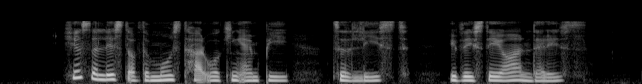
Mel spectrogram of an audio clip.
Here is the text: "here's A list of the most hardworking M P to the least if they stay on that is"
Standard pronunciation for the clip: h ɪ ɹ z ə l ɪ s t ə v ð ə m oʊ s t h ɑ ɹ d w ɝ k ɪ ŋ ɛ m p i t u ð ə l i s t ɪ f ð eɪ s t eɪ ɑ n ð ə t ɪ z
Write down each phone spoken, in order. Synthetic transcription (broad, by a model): h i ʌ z ə l ɪ s t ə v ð ə m oʊ s t h ɑ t w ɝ k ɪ ŋ ɛ m p i t u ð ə l i s t ɪ f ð eɪ s t eɪ ɑ n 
